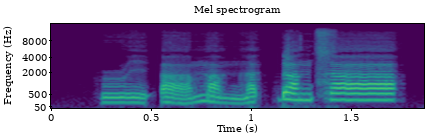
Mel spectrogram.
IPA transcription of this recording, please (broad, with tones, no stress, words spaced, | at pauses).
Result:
ɹe˨˩˦ʔaː˨˩˦ma˨˩mna˦˥t̚ ɗa˧ŋsaː˧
